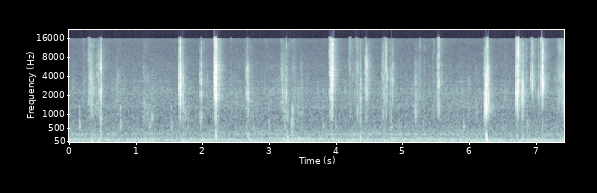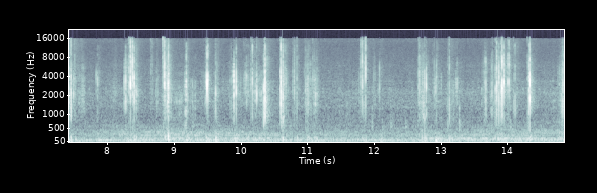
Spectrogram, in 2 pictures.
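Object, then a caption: Beeswax-coated fabric food wrap. A beeswax-coated fabric food wrap, crumpled into a stiff ball and held in the hands, is squeezed and scratched with the fingers. It gives off many sharp, bright crackles and crinkles that stop instantly, scattered irregularly over a faint low hum.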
